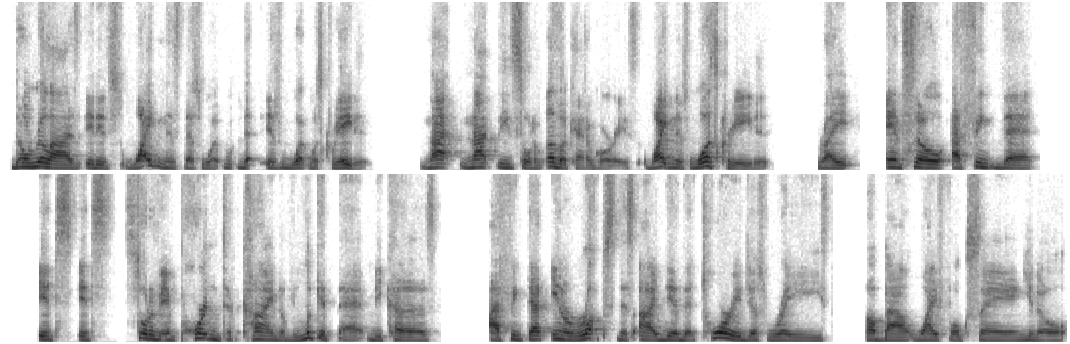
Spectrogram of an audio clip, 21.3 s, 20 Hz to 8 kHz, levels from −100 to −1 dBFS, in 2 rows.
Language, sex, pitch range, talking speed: English, male, 140-180 Hz, 160 wpm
